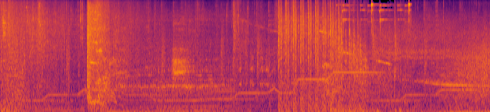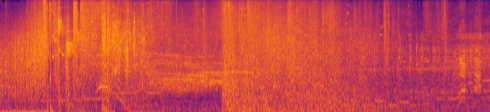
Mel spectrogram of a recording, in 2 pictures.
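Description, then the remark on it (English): Heavy cannon fire from truck-mounted tower cannons during a vehicle chase booms out in several loud blasts, spaced a few seconds apart over a dense, chaotic wash of battle noise and gunfire, with voices faintly mixed in. “The trucks with the tower cannons were in the second pack and were just getting a fix on their would-be victims.”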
